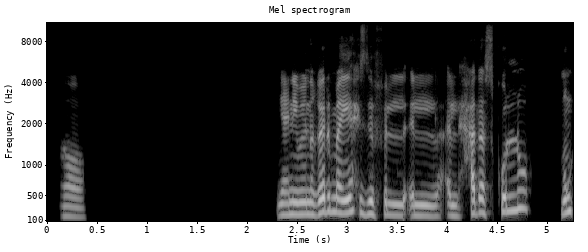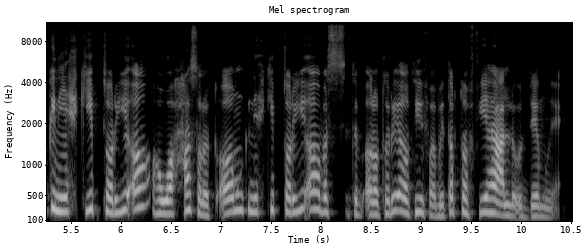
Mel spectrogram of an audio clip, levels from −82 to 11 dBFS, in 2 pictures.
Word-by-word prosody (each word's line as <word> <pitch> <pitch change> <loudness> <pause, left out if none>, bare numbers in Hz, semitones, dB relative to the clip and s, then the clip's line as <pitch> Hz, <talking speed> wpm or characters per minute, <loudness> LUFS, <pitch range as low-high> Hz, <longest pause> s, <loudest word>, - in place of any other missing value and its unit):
آه. 155 -2 -4 1.9
يعني 185 +2 +2
من 195 0 +4
غير 225 +5 +6
ما 225 -2 +4
يحذف 210 -3 +3
ال 180 -3 -1
ال 170 0 -1
الحدث 210 +6 +1
كلّه، 260 +4 +2 0.3
ممكن 245 +4 +4
يحكيه 240 +3 0
بطريقة 265 +5 0
هو 210 0 +3
حصلت، 215 -7 -3
آه 215 +3 +1
ممكن 255 -2 -2
يحكيه 245 +3 -5
بطريقة 265 +3 -1
بس 230 0 -7
تبقى 200 -2 -5
ل - - -2
طريقة 235 +3 -1
لطيفة، 215 -4 -4
بيطبطب 220 +7 -4
فيها 230 +3 -2
على 215 - +6
اللي 175 - -3
قدّامه 160 -1 -7
يعني. - - -16
220 Hz, 170 wpm, -22 LUFS, 185-240 Hz, 1.9 s, غير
